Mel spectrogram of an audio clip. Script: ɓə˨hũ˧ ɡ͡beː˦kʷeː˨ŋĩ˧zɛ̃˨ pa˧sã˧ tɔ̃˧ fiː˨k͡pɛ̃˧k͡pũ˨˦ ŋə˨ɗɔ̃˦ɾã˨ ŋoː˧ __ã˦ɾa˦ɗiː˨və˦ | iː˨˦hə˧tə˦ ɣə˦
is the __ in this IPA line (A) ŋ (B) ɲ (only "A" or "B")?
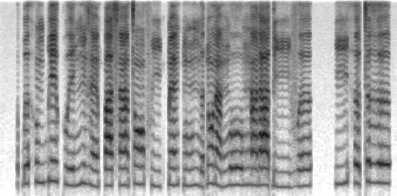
A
